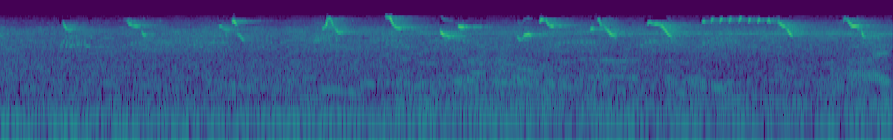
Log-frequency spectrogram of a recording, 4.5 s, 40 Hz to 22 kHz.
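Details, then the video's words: Jilguero singing at a competition for the Irupé Federation cup on 22 02 15, entered in the 'blanco sin cierre' class: high, thin, sharply downslurred notes given in a quick uneven series, about three a second, over low background rumble. "Participo en blanco sin cierre copa Federacion Irupe"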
